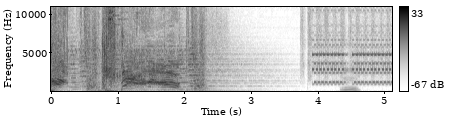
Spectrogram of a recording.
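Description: Someone talks loudly and emotionally, then after a short silence an electronic phone ringtone starts, bright and clear, repeating warbling tones.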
